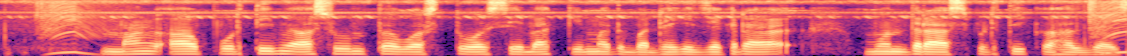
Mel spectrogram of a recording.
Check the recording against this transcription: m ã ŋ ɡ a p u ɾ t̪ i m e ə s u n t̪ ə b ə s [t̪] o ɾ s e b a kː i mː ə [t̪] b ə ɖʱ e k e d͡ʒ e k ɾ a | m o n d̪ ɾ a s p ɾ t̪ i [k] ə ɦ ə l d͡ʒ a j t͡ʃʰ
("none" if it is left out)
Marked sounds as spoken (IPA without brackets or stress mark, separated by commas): t̪, t̪, k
